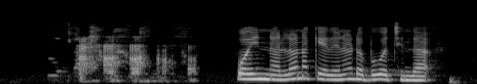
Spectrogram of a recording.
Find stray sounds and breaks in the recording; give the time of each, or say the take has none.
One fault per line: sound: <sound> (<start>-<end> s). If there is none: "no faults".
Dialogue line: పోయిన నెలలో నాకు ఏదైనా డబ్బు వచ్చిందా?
sound: laugh (0.5-2.0 s)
